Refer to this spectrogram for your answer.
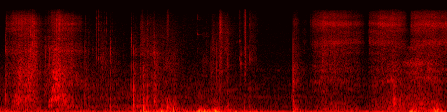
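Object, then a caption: Paper map sheet rubbed with a pencil. The tip of a wooden pencil is traced and rubbed across the surface of a thin, flat printed paper map sheet held up in one hand with long blue nails. It makes a soft, continuous scratchy rubbing with light papery crinkles and brief sharper scrapes over a steady low rumble.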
